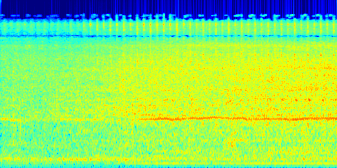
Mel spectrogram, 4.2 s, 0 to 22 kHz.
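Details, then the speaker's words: BMW E36 325i six-cylinder with M3 intake, warm, idle valve fully closed: steady even idle with faint high intake whistle, no misses or knocks; runs like clockwork, normal idle. "le moteur il tourne comme une horloge franchement ce moteur il avait la santé"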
